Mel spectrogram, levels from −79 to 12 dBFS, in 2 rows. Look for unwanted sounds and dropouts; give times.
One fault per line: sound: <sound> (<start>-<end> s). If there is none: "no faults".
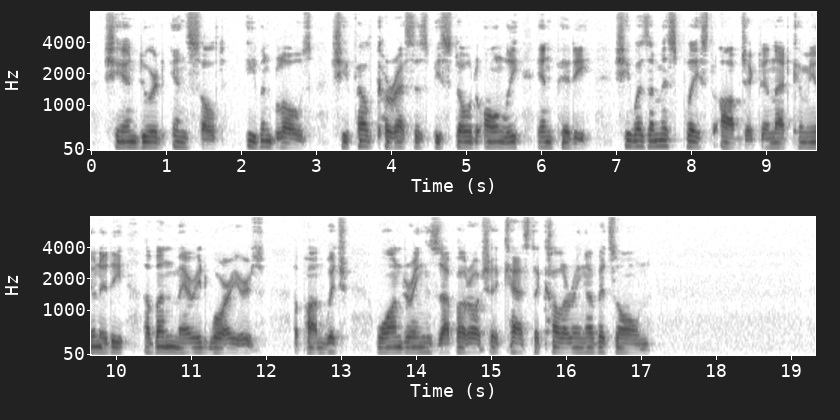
no faults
